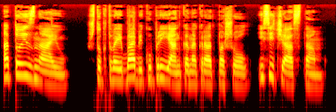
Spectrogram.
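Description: A surly, swaying drunk peasant man who jeers at everyone around him, as a woman reads him aloud. He sounds louder and a bit higher than the telling around him, the tone dark and mellow, set in a dry, close storybook recording. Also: lively intonation, a little slow, no echo. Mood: sullen. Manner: slurred, surly, jeering.

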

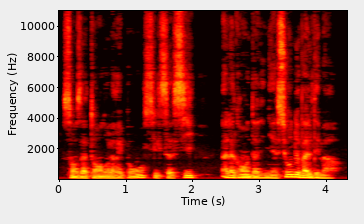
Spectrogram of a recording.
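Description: Low, husky male audiobook narrator. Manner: measured, even storytelling. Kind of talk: audiobook reading.

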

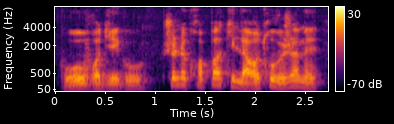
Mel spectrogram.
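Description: A man reading the part of a frightened male servant who speaks in a halting, deferential, fearful way. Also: medium pitch, sing-song, mellow.

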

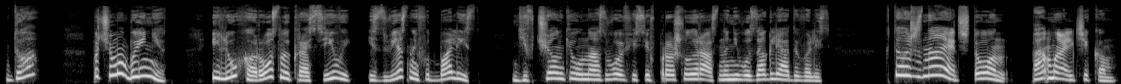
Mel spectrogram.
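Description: Female narrator as a persuasive schemer, brisk and animated, dry close read. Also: on the high side, no echo, pitched above the performer's own voice. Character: scheming, practical young woman colleague.

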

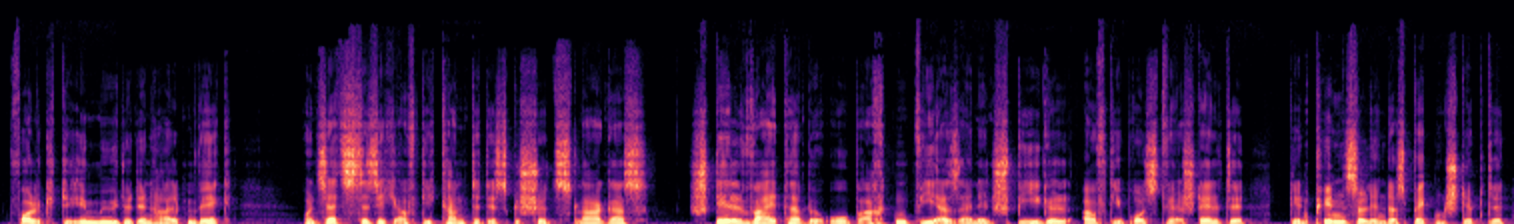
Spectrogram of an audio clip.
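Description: Measured male radio drama narrator. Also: mid-range voice, vocal fry, a little mellow, no room sound, studio quality. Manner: measured, descriptive reading. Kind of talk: scripted literary narration.

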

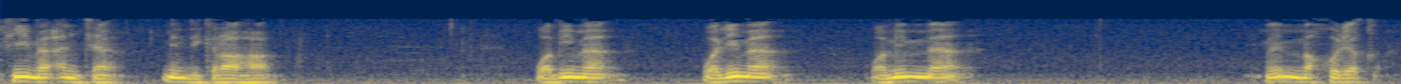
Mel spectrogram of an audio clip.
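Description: A man giving a religious lesson, reading a passage from a classical text and then explaining it slowly, repeating the example words. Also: medium pitch, little pitch movement, vocal fry, slightly rough. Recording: dull, lo-fi lecture recording.

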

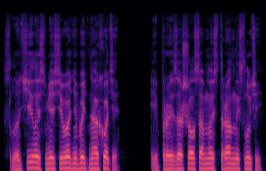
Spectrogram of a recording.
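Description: Guy reading as a grave king, loud and slow, barely holding back rage, audiobook. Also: medium pitch, clear, resonant tone, voice pushed up, close to an everyday voice. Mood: grave, restrained fury. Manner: slow, solemn and measured. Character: angry old king hiding his fury.

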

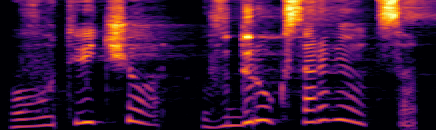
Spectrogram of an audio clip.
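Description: A woman voicing an unseen male contact who gives curt, hushed warnings. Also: high-pitched, sing-song, takes it slowly, full character voice. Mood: hissing.

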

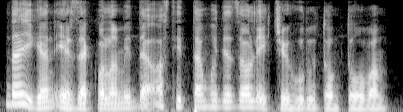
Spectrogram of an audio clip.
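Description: A man doing a cocky young charmer from a pulp adventure who tosses off jokes with a glib, teasing lift. He stays matter-of-fact and cynical even under fire. The voice is close and dry. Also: fairly high pitch, creaky, no echo, pitched above the performer's own voice. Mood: flippant. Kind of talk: audiobook character voice.

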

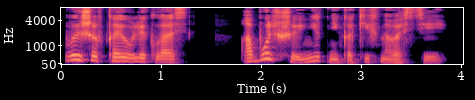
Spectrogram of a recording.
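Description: Expressive first-person audiobook reader. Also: medium pitch, moderate pace, no room sound, clean studio sound. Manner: expressive, voices characters.

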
